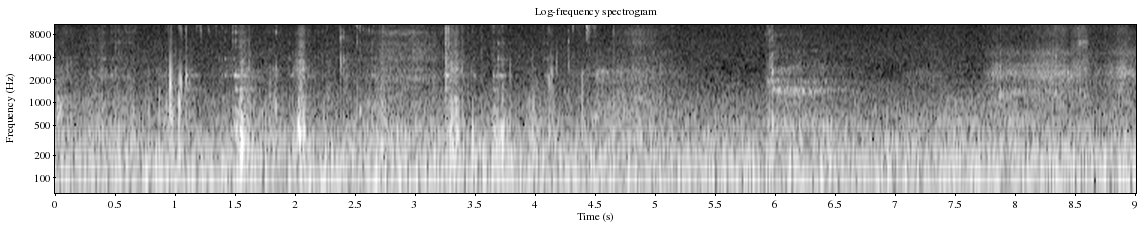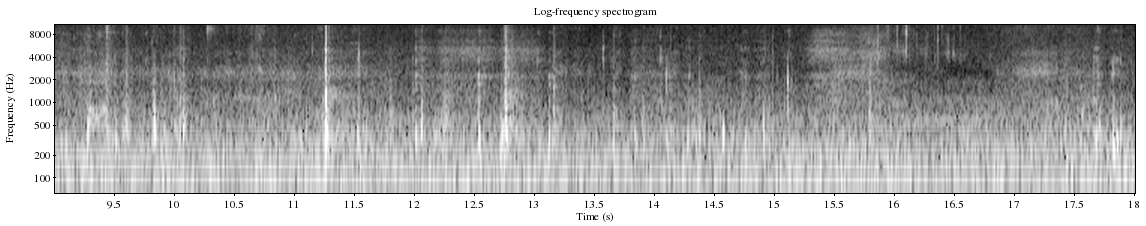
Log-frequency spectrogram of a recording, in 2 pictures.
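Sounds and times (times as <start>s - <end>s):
crunchy chewing of fried snack: 0.0s - 4.6s, 9.0s - 18.0s.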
